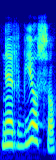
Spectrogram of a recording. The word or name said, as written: nervioso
